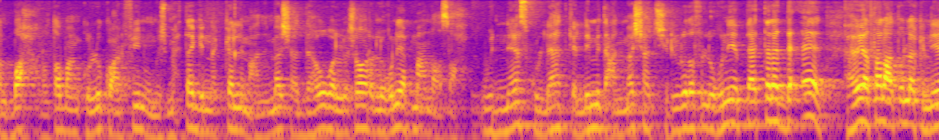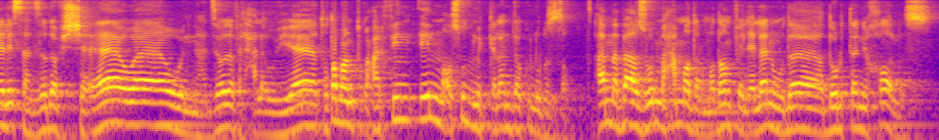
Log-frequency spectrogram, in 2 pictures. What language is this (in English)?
Arabic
